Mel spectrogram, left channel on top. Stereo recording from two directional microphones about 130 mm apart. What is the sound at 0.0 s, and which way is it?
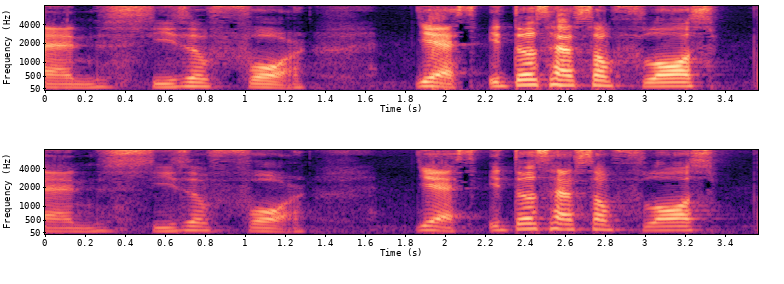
Speech, 25° left (ahead or behind).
